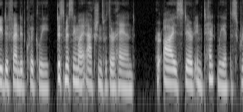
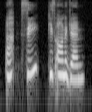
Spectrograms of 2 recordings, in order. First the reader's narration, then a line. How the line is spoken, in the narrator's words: Marie squealed with excitement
